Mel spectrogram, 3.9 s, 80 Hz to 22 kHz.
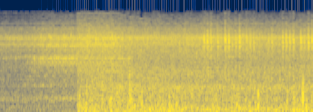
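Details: VW Passat B8 on throttle release in first or second gear, 2000–2500 rpm below 15–20 km/h: faint irregular ticking over engine and road noise, worse turning right, absent in neutral; worn outer CV joint, replaced and solved.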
